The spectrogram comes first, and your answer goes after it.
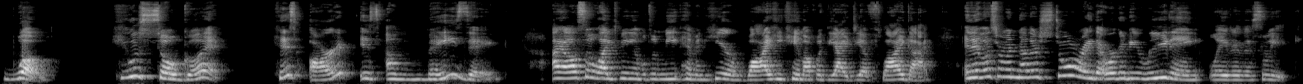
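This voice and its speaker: A woman's voice: a little high, expressive. A woman teacher leading a read-aloud lesson for young children, stressing key words and putting questions to her pupils. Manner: slow, deliberate emphasis with questions to pupils. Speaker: elementary school teacher. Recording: roomy, echoey sound.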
